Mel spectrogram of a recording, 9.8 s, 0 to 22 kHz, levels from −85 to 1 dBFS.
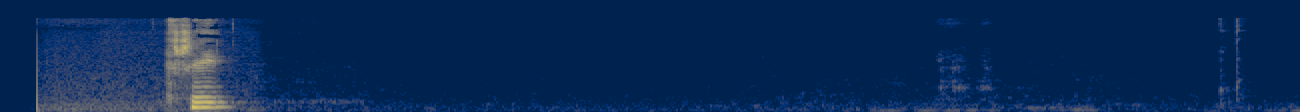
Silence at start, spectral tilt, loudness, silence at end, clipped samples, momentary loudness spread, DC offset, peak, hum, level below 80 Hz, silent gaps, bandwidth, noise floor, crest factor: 1.25 s; -3 dB/octave; -18 LUFS; 8 s; under 0.1%; 31 LU; under 0.1%; -2 dBFS; none; -64 dBFS; none; 11.5 kHz; -74 dBFS; 28 dB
